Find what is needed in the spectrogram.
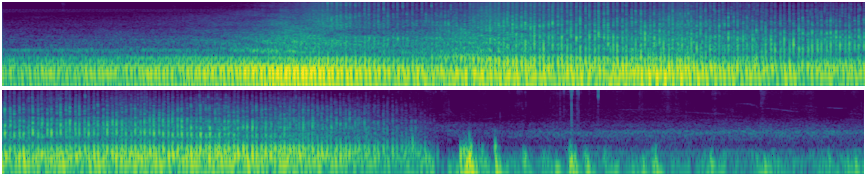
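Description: A group of motorcycles passing close and riding off, the engines loudest a second or two in, their pitch dropping as they go by. The sound cuts off abruptly about six seconds in, leaving a few scattered knocks.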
